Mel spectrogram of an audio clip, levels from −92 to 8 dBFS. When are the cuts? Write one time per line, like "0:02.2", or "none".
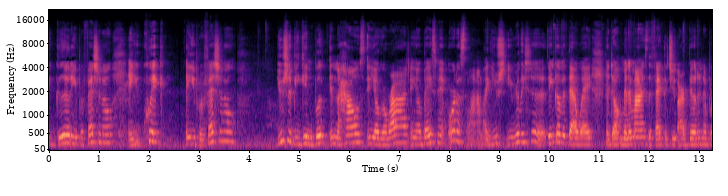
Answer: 0:09.9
